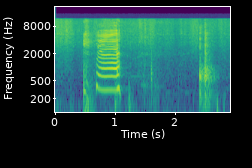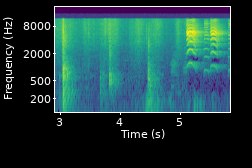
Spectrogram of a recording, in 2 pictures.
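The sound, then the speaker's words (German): A glowing red squeaky toy nose lets out a loud, drawn-out squeak, then a few short, sharper squeaks follow near the end amid soft background rustling. “Ja, das war meine Nase. Die leuchtet so rot und die kann quietschen.”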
